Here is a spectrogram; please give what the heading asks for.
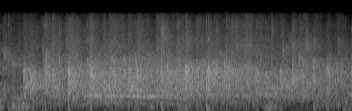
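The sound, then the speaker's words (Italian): Audience applause swells up after a brief quiet start, then settles into a thick, sustained rattle of many clapping hands that carries steadily to the end. “E sono bravi però, eh? Fategli un applauso.”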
